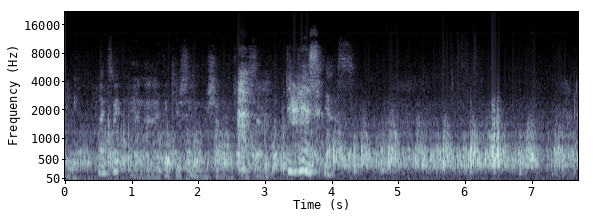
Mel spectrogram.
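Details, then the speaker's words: Rapid, rhythmic whooshing pulses of a fetal heartbeat heard on Doppler at a prenatal OB-GYN visit, much faster than an adult's. "get so happy when we can hear the heartbeat"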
